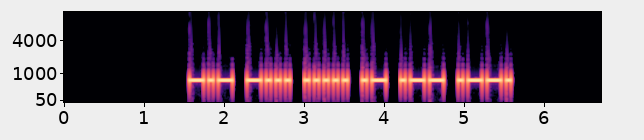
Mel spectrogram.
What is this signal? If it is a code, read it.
Morse code, heard as a keyed tone, about 20 wpm, 700 Hz. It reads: KB5AWP
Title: USA Call Signs - 6 Characters - Repeated 2x - 20wpm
